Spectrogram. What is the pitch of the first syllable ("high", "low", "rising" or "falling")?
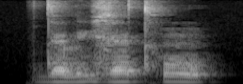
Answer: low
